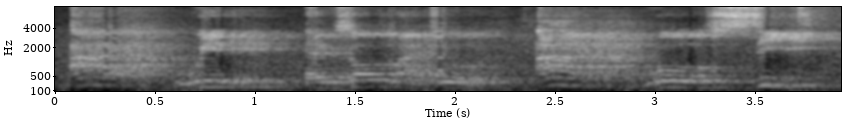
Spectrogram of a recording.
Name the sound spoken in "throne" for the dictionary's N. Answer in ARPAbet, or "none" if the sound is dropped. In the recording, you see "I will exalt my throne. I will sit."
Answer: none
